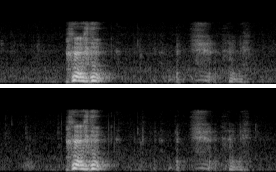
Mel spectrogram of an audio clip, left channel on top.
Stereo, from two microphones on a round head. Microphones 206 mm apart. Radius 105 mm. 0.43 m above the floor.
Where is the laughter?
5° right (ahead or behind), 0.8 m; by 2.5 s 10° right (ahead or behind), 2.0 m.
